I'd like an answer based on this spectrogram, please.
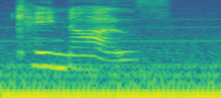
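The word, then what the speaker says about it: Kenaz: And this one is pronounced, it's spelled K-E-N-A-Z. And the pronunciation is K-Naz.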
